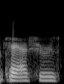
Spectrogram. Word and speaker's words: Cashiers: And it's pronounced Cashiers, but it's like gotcha. – Somebody that works at Walmart's.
